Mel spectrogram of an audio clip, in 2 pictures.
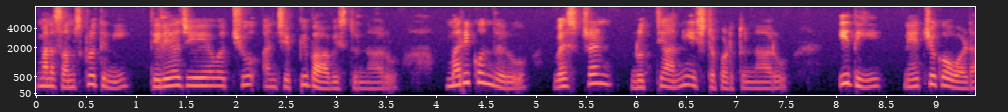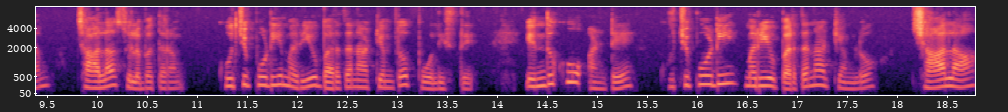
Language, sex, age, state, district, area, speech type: Telugu, female, 18-30, Andhra Pradesh, Alluri Sitarama Raju, urban, spontaneous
